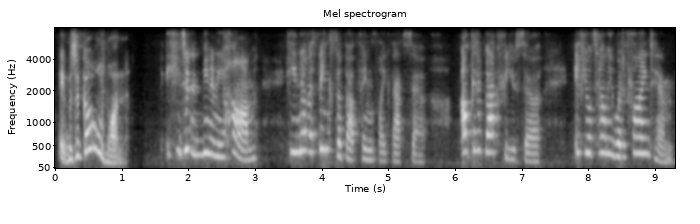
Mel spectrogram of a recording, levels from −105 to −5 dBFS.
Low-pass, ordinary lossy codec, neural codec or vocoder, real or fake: 7.2 kHz; Opus, 24 kbps; vocoder, 22.05 kHz, 80 mel bands, HiFi-GAN; fake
